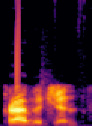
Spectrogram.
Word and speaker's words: Prevagen: Well, technically it's pronounced Prevagen, but what Prevagen is is a supplement that's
